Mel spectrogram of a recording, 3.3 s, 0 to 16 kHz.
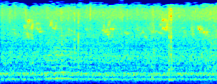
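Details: Dense, even drone of honey bees from a forager swarm being split into nucleus colonies, 15 May 2018, old method; steady humming with faint high bird twitters behind.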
